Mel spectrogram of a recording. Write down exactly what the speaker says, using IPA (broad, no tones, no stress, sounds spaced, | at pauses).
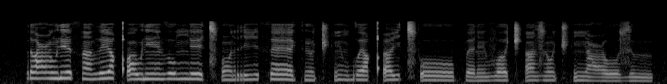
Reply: ɾ ʌ ʕ ũ ɾʲ ɛ θ ã ð e qʼ uː ɾʲ ẽ ð o ŋ e t͡sʼ õ r iː θ ɛː kʲ õ t͡ʃʼ ĩ ɡʷ ɛ qʼ iː t͡sʼ oː p ɛ ɾ ẽ v ʌ t͡ʃʼ ã z õ t͡ʃʼ ĩ ʕ oː z ɯ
